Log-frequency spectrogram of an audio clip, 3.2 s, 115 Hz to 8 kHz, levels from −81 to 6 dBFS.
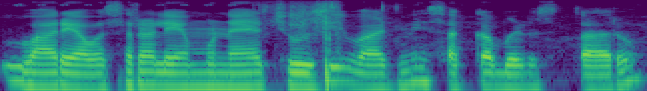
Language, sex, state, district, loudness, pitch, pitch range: Telugu, male, Telangana, Karimnagar, -17 LUFS, 135 Hz, 130-145 Hz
